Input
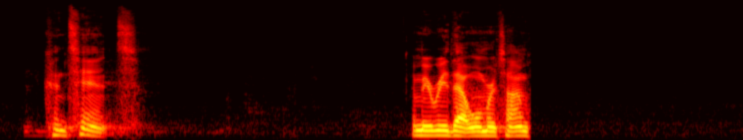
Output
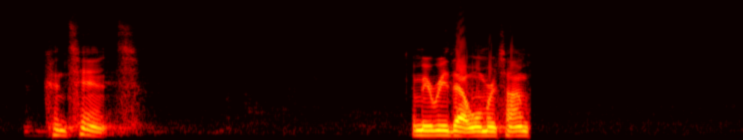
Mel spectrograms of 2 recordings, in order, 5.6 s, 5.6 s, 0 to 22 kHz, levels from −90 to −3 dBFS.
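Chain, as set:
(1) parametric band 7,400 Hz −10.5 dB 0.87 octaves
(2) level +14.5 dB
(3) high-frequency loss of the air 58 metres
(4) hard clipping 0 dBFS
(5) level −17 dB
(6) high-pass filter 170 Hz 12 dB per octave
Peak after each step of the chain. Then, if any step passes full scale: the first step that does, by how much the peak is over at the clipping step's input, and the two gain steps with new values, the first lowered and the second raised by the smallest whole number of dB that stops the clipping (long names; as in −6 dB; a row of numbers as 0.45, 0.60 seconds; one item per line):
−8.0, +6.5, +6.0, 0.0, −17.0, −14.5 dBFS
step 2, 6.0 dB
step 2 +8.5 dB, step 5 −11 dB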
